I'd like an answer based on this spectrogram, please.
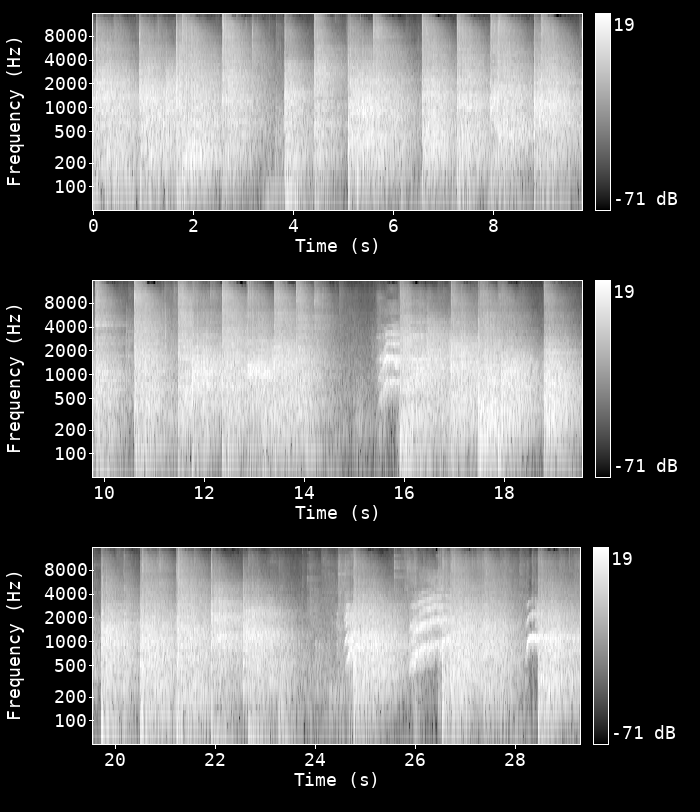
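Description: Electric guitars being smashed against the floor and struck with hammers: a rapid, irregular series of loud crashing hits, each ringing out and fading, with a short lull about halfway through and a few wavering pitched whines near the end.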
